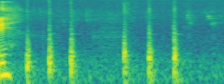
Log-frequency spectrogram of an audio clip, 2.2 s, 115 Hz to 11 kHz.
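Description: Knuckles knocking on a Daihatsu Ayla's plastic door trim panel, about six short knocks at roughly three a second. The knocks test the door, lined behind the trim with 5 mm glasswool sound deadener, which sounds fairly muffled ("lumayan redup").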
